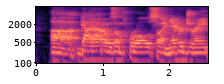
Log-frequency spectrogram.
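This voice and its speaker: The speaker has an American accent and talks at a very fast pace. Noticeable background noise runs underneath. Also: man. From Texas, Houston area (Katy). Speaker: stand-up comedian. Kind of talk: interview conversation.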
